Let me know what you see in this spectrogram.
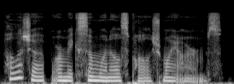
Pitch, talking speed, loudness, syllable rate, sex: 175 Hz, 255 wpm, -16 LUFS, 6.4 syllables/s, female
